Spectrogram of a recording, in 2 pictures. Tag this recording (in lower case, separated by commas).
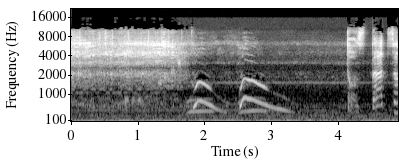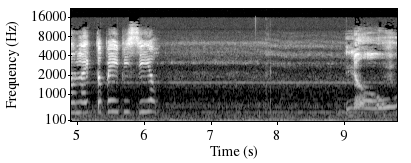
speech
